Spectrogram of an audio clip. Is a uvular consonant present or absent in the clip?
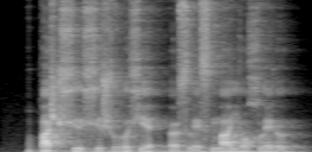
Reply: present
